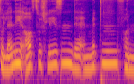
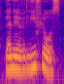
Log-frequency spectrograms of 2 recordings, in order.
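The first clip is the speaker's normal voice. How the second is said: ordinary delivery, nothing marked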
